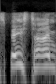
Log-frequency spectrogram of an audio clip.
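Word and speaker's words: SpacemiT: gathering was uh the space-time K3 and if you did not know uh yes that is how you pronounce that word is spacetime.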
